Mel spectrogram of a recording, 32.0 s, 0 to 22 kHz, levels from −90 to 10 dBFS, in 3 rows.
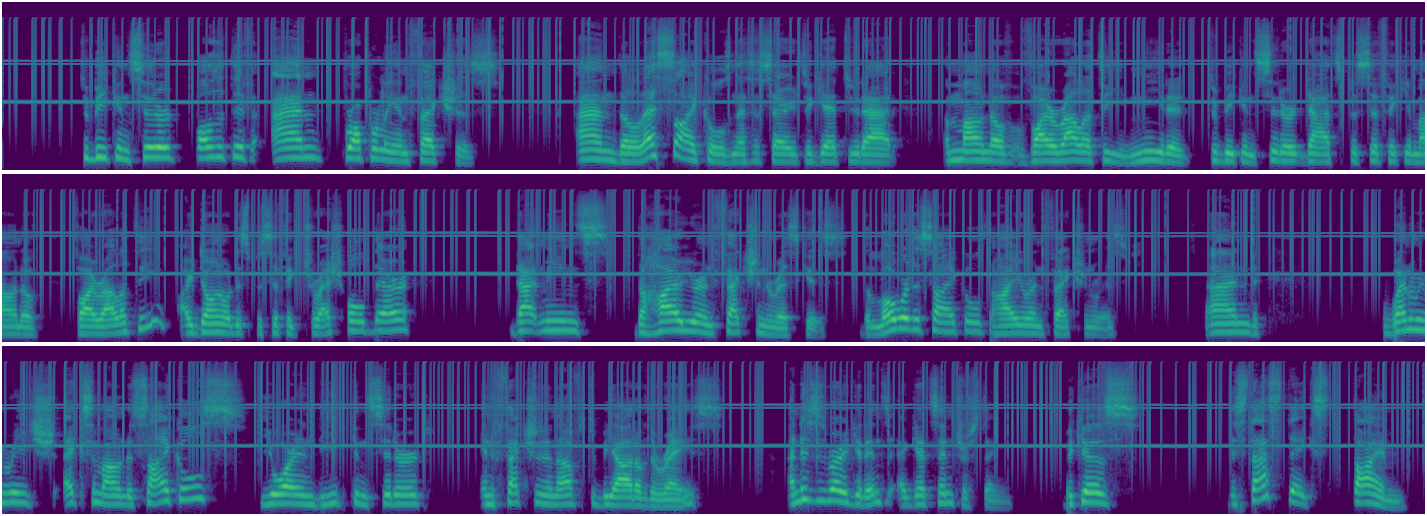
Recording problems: high-pitched whine; noticeable; throughout; 2 kHz, 15 dB below the speech
crackle, like an old record; noticeable; 15 dB below the speech

